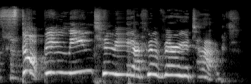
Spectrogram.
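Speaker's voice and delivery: high, loud playful whine; teasing the GM in a high, loud voice; mock hurt whine. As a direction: pretend to be wounded by the GM. Player mock-complaining to the GM.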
